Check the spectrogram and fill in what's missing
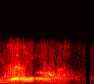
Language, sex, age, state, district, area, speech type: Dogri, female, 30-45, Jammu and Kashmir, Reasi, rural, conversation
